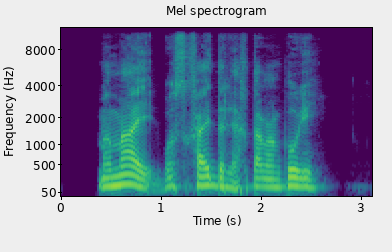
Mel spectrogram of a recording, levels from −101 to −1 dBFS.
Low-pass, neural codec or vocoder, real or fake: 10.8 kHz; codec, 24 kHz, 0.9 kbps, WavTokenizer, small release; fake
